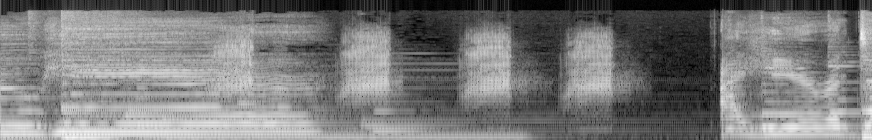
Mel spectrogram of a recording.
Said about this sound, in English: I hear a duck, duck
